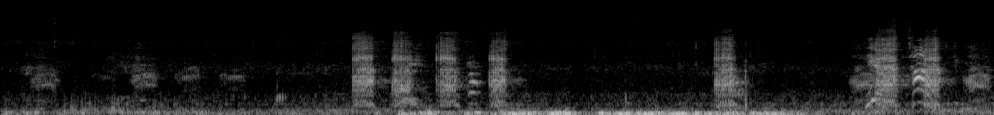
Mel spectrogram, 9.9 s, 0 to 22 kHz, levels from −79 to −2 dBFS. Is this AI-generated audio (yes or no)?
no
